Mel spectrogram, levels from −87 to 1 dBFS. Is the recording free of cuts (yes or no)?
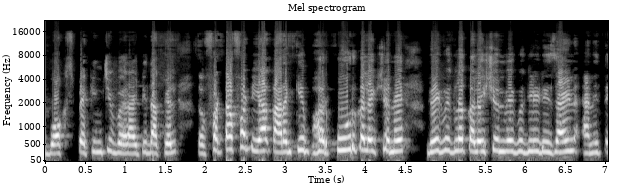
yes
